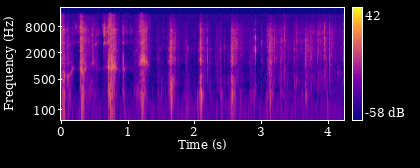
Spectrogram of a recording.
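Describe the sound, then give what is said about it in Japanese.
Someone crunches through crisp, seafood-flavored kakitane rice crackers with no peanuts, a steady run of about a dozen sharp, brittle bites spaced roughly a third of a second apart, with no talking. “ああ、柿ピーではないから、柿種だからなんだ。”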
